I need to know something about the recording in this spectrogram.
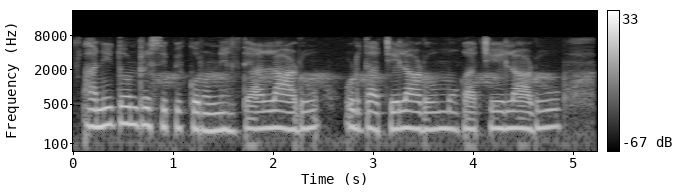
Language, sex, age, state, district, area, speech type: Marathi, female, 30-45, Maharashtra, Sangli, rural, spontaneous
